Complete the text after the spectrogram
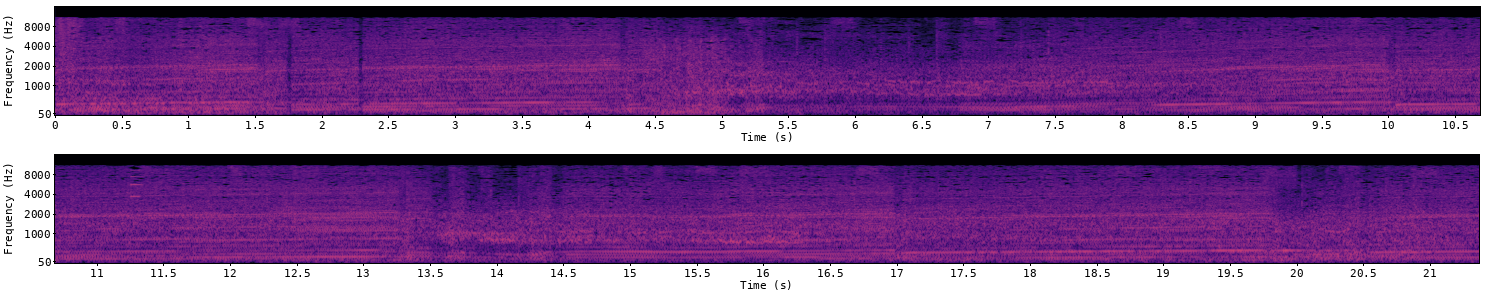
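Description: A racing car engine roars, climbing in pitch and dropping sharply with each gear change.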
